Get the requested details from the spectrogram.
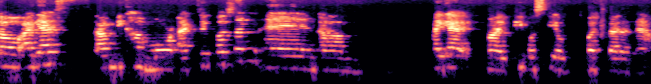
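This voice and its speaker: At a fairly slow pace, a woman speaks in a Vietnamese accent. Her fairly high voice shows ordinary pitch variation. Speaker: graduate student. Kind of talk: casual interview. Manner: halting.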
